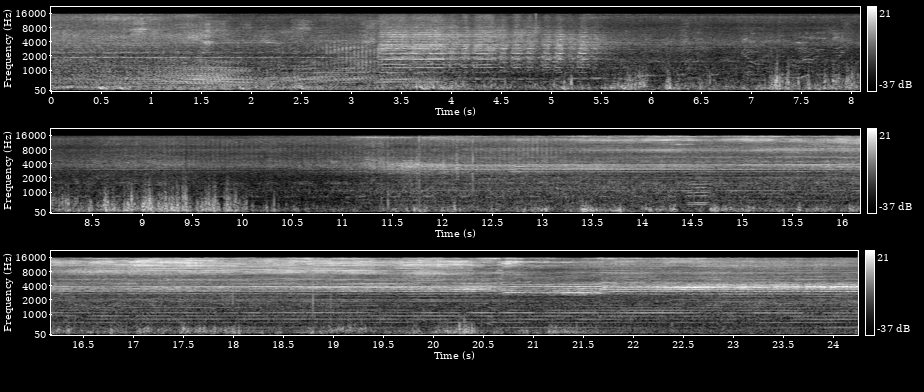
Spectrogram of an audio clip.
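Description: Semi-trucks driving past with their diesel engines running, sounding long, held air-horn blasts. The horns sound during the first few seconds and again through most of the second half.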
